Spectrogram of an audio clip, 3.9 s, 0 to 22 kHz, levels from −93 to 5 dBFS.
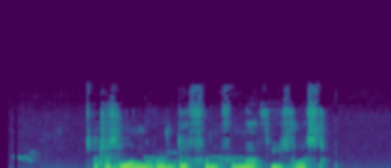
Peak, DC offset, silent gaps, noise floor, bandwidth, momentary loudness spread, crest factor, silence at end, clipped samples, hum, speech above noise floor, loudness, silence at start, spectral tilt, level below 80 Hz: -6 dBFS; under 0.1%; none; -68 dBFS; 11 kHz; 12 LU; 20 dB; 0.7 s; under 0.1%; none; 44 dB; -24 LUFS; 0.85 s; -7 dB/octave; -44 dBFS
